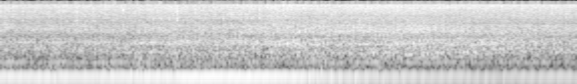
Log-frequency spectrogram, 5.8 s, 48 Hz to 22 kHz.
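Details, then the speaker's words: Rampy 80 hp engine built from mostly used parts, at its first start with good oil pressure: a strong, even low beat of about four pulses a second, holding steady as the revs ease off; smooth, healthy. Normal running. "Got me a running Rampy motor right there. Sounds really freaking good for an 80 horsepower monster."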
